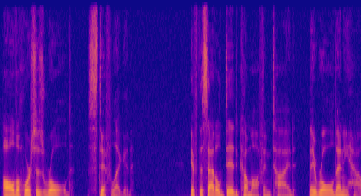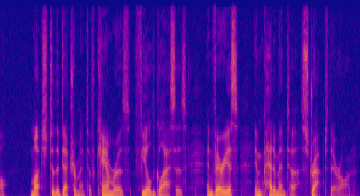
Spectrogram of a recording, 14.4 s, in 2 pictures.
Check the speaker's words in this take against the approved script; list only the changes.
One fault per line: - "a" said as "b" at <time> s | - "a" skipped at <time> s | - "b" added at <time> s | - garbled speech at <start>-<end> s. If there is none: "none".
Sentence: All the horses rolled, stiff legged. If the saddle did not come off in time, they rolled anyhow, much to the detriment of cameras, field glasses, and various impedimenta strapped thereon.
- "not" skipped at 4.8 s
- "time" said as "tide" at 5.4 s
